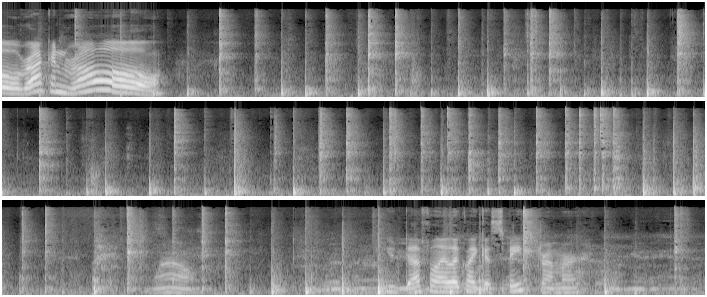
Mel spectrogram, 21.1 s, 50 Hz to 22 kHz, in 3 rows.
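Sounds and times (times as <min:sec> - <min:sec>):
sticks tapping on plastic tile: 0:08.7 - 0:21.0.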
